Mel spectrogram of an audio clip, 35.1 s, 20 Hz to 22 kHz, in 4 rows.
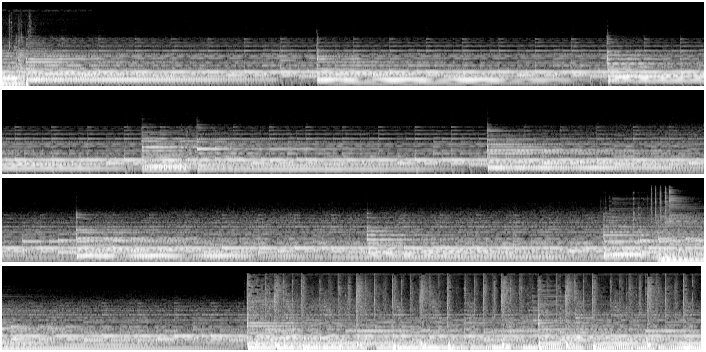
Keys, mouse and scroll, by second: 2.6 click, 6.2 right click, 6.6 l, 7.6 click, 9.6 click, 11.8 right click, 12.2 l, 12.9 click, 15.0 click, 17.7 click, 18.8 right click, 19.1 l, 19.8 click, 22.6 click, 24.9 click, 27.3 right click, 27.6 l, 29.2 click, 32.1 click, 34.2 right click, 34.5 l.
